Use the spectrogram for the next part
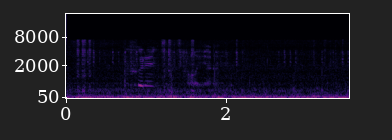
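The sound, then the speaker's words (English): Car air conditioning blows a steady rumbling whoosh inside the vehicle, making a slight noise it normally does not make, with a faint, brief whining tone creeping in near the start before the even drone carries on. “I also feel like my air conditioning is making a slight noise that it normally does not make.”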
